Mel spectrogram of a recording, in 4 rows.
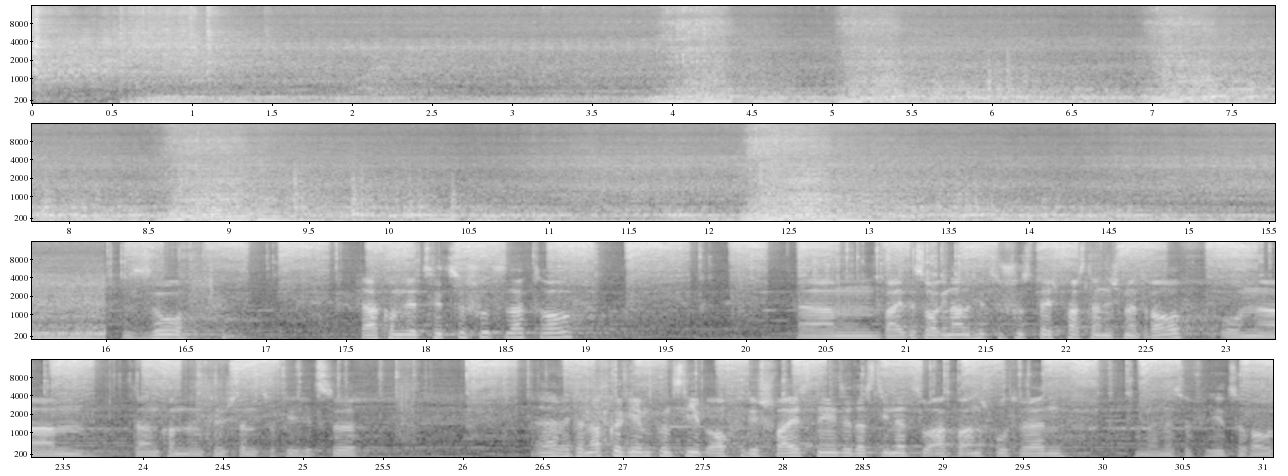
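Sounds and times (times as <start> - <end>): loud car engine revving: 0.0 - 16.0.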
